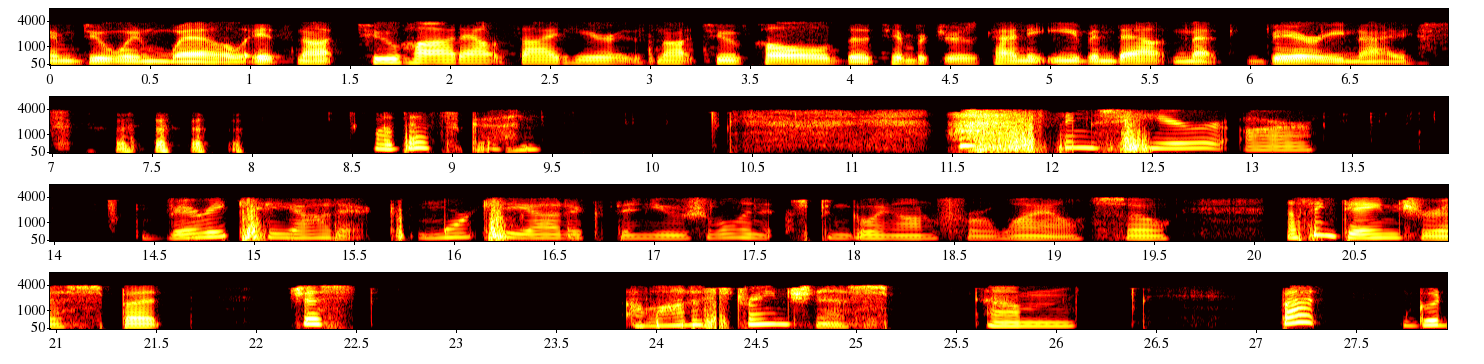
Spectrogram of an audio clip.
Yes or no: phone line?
yes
